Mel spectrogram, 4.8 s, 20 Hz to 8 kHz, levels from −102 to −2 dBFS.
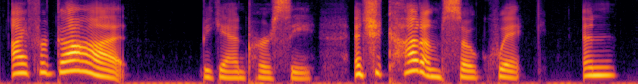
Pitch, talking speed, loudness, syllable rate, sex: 240 Hz, 125 wpm, -19 LUFS, 4.3 syllables/s, female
